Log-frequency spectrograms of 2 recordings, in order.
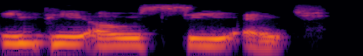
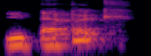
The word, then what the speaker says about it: epoch: how do you pronounce e-p-o-c-h how do you pronounce it as an American epic epic okay uh Zoran how do you uh pronounce that e-p-o-c-h Epoch epic okay Apple yes all right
